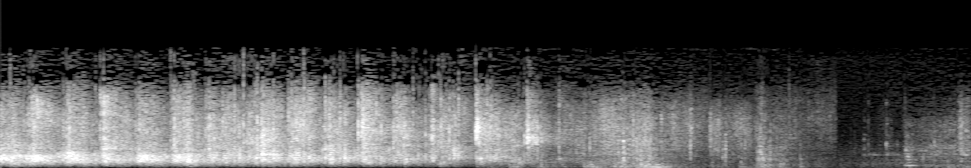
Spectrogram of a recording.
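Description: A crowd applauds loudly and then dies down.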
